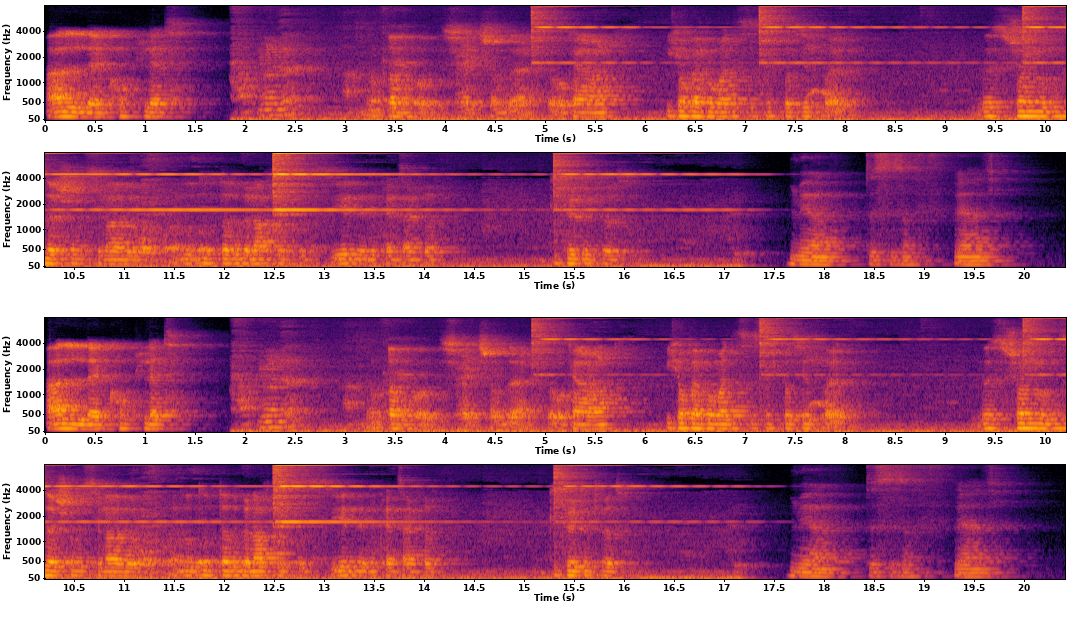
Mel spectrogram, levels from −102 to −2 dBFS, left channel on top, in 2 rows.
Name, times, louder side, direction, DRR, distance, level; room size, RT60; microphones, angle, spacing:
voice 1, 0.0-1.3 3.2-5.6 6.2-8.0 9.3-14.1 15.1-16.1, right 1 dB, 45° right, -1 dB, 0.5 m, -29 dB
sound 1, 1.8-17.2, left 2 dB, 70° left, 1.4 m, -28 dB
voice 2, 3.2-3.7 17.6-18.1 18.4-19.7, left 3 dB, 30° left, -2 dB, 0.5 m, -34 dB
4.5 x 2.6 x 2.8 m, 1.0 s
head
